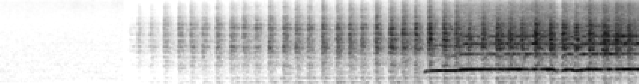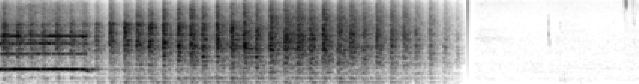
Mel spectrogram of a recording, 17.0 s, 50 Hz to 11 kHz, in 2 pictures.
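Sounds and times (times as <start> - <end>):
train wheels clattering on rails: 1.7 - 14.8
train whistle blast: 5.6 - 10.0.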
